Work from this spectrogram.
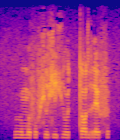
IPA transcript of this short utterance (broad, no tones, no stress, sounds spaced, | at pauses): ɦ u m ʊ f o f ɕ o ɕ i ç uː tː ɔ d r e f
